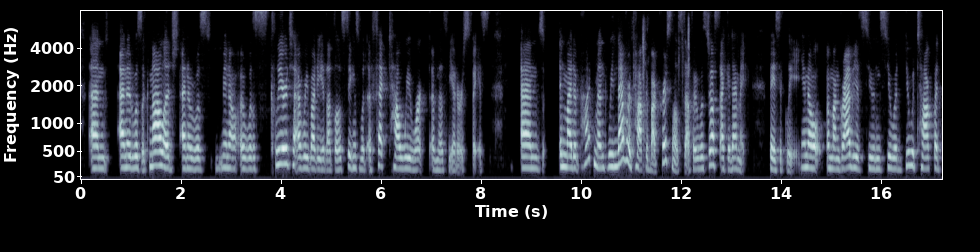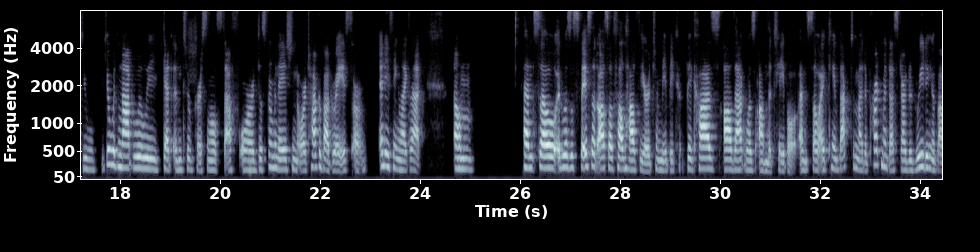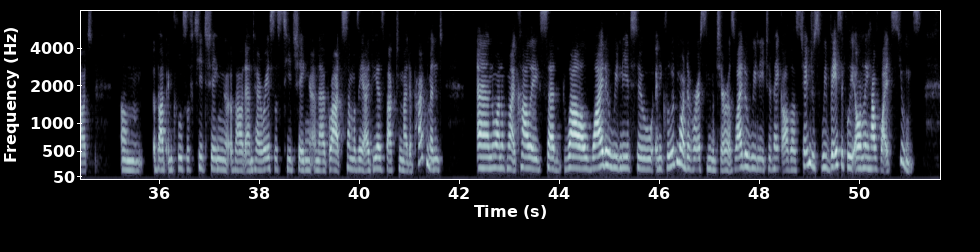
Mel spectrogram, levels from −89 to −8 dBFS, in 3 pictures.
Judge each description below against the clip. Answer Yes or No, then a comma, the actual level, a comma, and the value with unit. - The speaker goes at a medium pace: Yes, average, 180 wpm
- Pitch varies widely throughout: No, average, 2.8 semitones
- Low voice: No, high, 195 Hz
